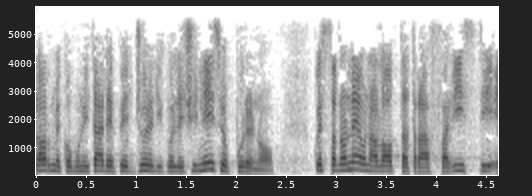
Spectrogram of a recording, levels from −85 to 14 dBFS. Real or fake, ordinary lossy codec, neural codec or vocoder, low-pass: real; none; none; 5.4 kHz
